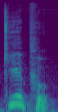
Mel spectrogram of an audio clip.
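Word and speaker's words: 키이우: 그니까 키에프 지금 이제 끼우라 그러죠. 예. 프가 러시아로 발음으로 이제 우크라이나로 발음 우예요.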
